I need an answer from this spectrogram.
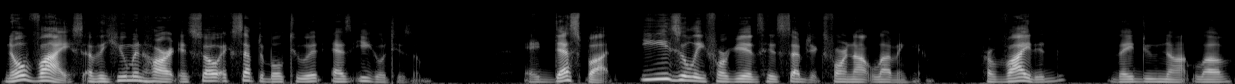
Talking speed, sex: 145 wpm, male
